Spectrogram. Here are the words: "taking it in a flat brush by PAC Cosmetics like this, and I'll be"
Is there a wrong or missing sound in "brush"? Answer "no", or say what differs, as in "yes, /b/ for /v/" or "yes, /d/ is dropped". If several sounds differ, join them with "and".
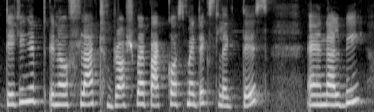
no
